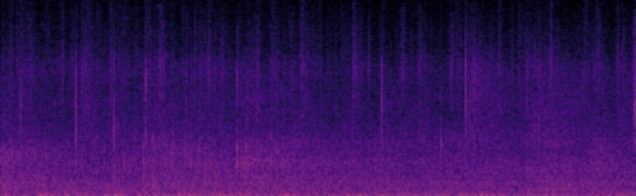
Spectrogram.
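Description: Many children's light, bouncing footfalls on a sports hall floor: a dense, continuous run of soft steps with scattered sharper taps.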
